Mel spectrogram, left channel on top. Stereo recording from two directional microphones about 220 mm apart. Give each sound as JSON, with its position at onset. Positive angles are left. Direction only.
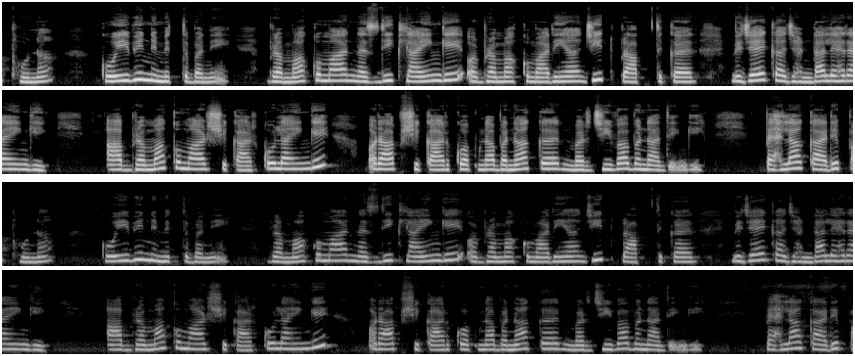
{"t": 0.1, "sound": "a woman's voice", "side_deg": 50}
